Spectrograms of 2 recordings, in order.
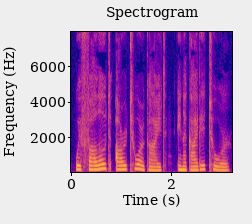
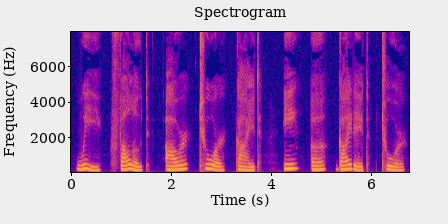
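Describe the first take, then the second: First: Said in the usual way. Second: Very slow, each word separated by a pause; slow reading. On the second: Shown as a demonstration. English teacher models guide versus guided tour, slow reading. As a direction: read it word by word, slowly.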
